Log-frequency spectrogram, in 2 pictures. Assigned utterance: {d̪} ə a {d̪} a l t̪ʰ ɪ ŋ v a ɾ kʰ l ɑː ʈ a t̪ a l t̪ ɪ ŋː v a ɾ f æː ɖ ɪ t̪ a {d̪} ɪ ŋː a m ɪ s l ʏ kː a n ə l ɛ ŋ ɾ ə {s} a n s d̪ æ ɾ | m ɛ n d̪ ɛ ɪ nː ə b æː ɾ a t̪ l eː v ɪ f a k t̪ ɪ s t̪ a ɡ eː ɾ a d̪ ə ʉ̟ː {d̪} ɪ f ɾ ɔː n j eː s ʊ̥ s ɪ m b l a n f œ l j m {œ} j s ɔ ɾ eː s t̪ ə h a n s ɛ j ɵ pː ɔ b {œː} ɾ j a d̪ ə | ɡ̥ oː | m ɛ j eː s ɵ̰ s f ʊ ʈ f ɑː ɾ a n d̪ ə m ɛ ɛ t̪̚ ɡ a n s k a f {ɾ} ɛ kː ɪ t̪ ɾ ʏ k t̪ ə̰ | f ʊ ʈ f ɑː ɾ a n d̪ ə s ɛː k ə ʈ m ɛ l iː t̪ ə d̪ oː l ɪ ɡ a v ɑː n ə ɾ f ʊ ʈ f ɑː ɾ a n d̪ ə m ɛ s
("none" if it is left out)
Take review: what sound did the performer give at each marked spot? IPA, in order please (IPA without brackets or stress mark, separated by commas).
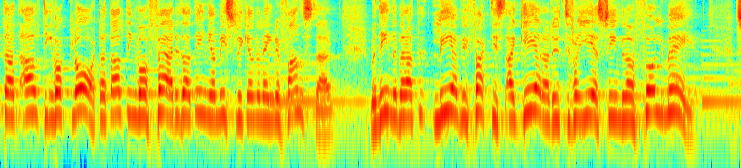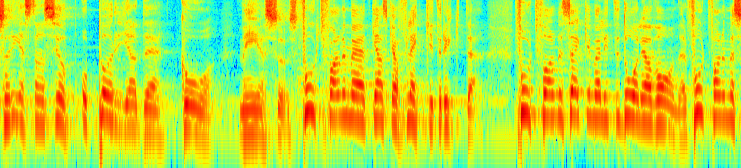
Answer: t̪, t̪, t̪, f, t̪, ɛ, œ, l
